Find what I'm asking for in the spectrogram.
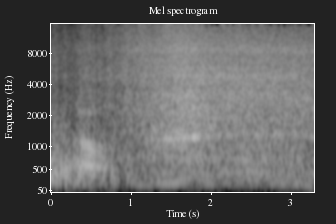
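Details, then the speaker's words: Desk fan repaired after a no-power fault, thermal fuse checked with a multimeter: at speed 2, a steady, even whoosh and smooth motor hum with no rattle or scraping; normal running. "Oh, ini speed 2 tambah kenceng. Seperti ini."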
